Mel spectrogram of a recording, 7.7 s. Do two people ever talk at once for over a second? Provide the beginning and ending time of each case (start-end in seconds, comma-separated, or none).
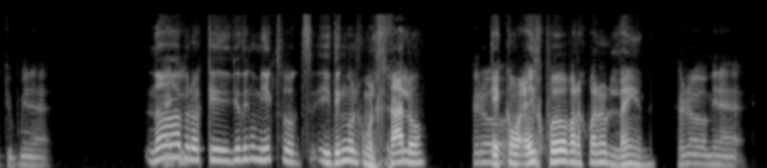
none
